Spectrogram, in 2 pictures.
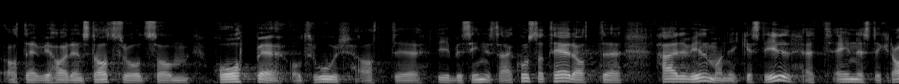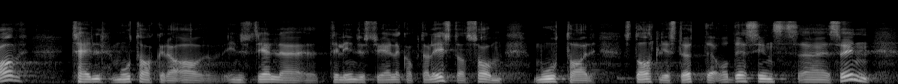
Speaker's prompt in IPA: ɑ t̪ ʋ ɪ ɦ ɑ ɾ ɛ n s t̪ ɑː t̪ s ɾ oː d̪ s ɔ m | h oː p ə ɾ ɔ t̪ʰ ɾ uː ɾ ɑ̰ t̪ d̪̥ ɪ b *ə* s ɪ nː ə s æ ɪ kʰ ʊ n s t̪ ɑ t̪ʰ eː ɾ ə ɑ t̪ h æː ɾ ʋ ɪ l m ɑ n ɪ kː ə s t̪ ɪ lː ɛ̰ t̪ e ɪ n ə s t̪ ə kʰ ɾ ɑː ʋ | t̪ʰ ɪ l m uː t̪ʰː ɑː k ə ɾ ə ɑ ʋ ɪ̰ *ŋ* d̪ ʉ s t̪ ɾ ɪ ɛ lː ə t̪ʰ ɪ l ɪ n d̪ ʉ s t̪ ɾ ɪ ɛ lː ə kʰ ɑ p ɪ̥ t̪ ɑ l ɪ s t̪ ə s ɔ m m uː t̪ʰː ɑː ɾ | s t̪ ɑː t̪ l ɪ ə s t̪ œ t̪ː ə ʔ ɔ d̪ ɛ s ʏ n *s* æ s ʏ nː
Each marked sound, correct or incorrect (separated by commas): correct, incorrect, correct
